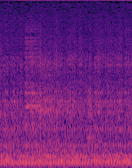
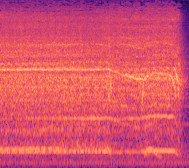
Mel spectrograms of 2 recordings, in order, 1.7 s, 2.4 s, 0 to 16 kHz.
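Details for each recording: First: FMS BlitzRCWorks Super B-25 RC model: a steady low buzz persists after the retracts cycle, drawing about 0.1 A; owner suspects the gear door servos straining and plans to adjust them to stop battery drain. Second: FMS BlitzRCWorks Super B-25 RC model electric retracts cycling: small motor whines at steady high pitch about two seconds, stops, then a short second burst; normal.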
